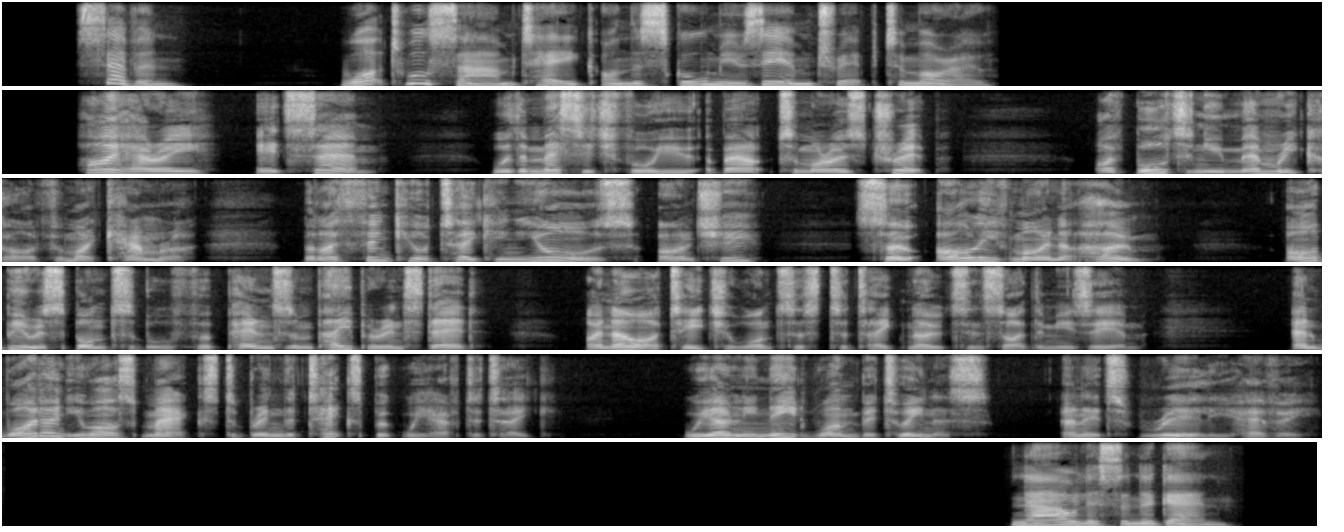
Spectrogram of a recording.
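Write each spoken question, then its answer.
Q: What will Sam take on the school museum trip tomorrow?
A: Pens and paper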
